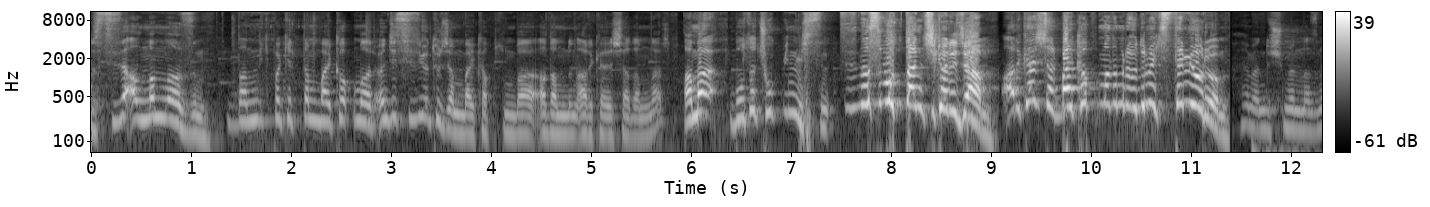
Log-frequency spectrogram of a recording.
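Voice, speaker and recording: Very high voiced guy rattling off quick goofy game commentary, all mock drama, faint music behind. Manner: theatrical, talks to viewers and in-game animals in a mock-dramatic tone. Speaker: gaming YouTuber. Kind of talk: playful Minecraft let's-play commentary.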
